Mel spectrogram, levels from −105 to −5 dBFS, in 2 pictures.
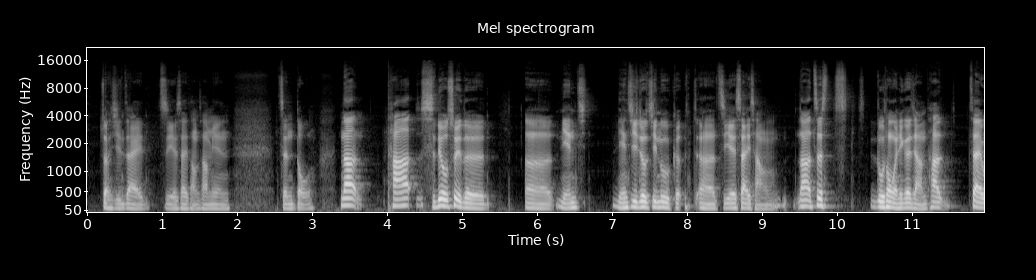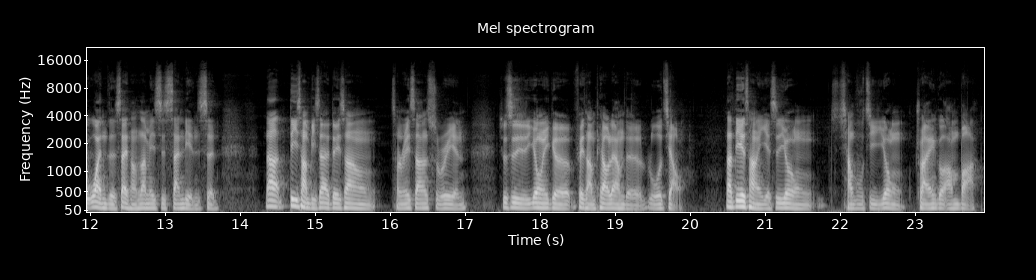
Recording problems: none

